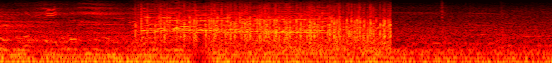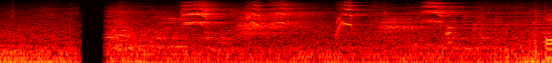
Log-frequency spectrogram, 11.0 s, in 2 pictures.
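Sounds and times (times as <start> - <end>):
birds squawking: 7.3 - 10.7.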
